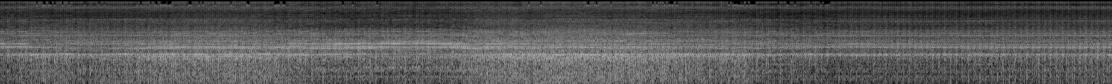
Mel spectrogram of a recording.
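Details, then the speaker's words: Lada Granta, 81,000 km, cold engine idling: steady high whistle and hum when the clutch pedal is pressed; owner reads this as a failing clutch release bearing. "пошел свист и гул на холодную при отжимании сцепления сейчас заведу покажу скажу однако"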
